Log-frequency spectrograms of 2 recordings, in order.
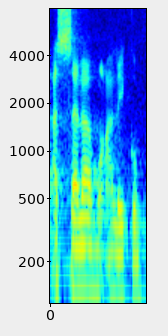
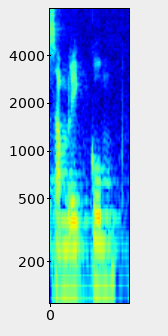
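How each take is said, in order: First: Every syllable of the greeting is pronounced fully. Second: The greeting is shortened, with syllables run together. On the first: The speaker calls it right. "kita ucapkan assalamualaikum" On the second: The speaker calls it wrong. "bukan assalamualaikum, likum"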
